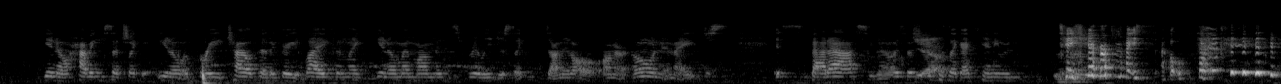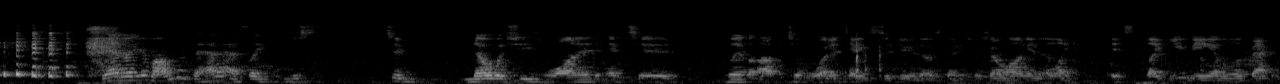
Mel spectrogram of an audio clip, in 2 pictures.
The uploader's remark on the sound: Audio/Sound Probs - BEWARE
